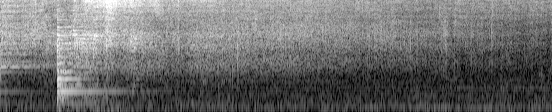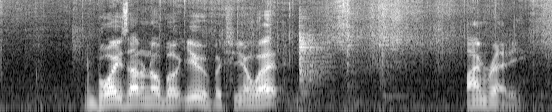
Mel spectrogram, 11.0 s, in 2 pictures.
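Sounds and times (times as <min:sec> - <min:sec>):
metal spatula clanking on griddle: 0:00.0 - 0:01.8, 0:08.4 - 0:09.8
taco sizzling in oil: 0:00.0 - 0:11.0.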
